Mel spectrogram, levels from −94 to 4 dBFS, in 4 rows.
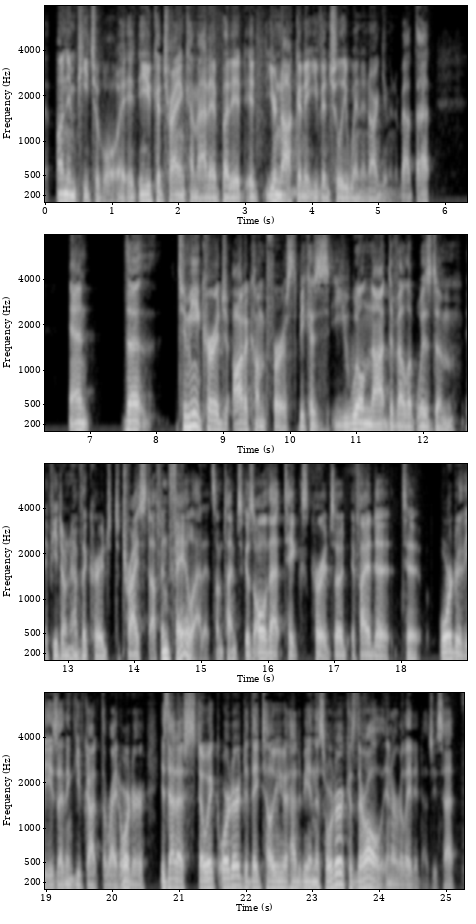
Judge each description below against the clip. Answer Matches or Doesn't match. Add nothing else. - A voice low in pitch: Matches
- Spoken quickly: Matches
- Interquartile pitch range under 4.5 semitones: Doesn't match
